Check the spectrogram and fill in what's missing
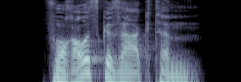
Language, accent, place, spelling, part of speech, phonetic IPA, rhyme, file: German, Germany, Berlin, vorausgesagtem, adjective, [foˈʁaʊ̯sɡəˌzaːktəm], -aʊ̯sɡəzaːktəm, De-vorausgesagtem.ogg
- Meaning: strong dative masculine/neuter singular of vorausgesagt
